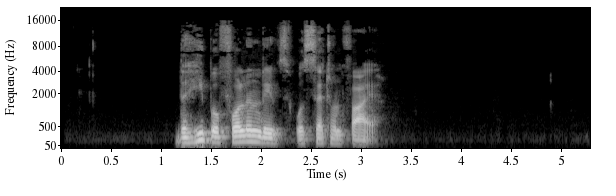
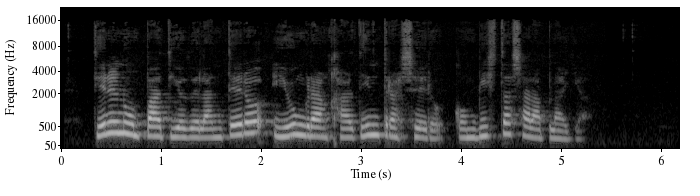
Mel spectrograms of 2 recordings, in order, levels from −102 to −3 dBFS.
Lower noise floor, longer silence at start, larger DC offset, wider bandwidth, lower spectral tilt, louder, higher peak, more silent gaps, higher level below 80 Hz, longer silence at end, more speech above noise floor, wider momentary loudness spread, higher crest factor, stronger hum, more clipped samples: first, -86 dBFS vs -81 dBFS; first, 1.15 s vs 0.35 s; neither; about the same, 16 kHz vs 16.5 kHz; about the same, -6 dB/octave vs -5 dB/octave; first, -27 LUFS vs -40 LUFS; first, -8 dBFS vs -24 dBFS; neither; first, -66 dBFS vs -88 dBFS; first, 2.15 s vs 1 s; first, 60 dB vs 41 dB; second, 8 LU vs 11 LU; first, 22 dB vs 16 dB; neither; neither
